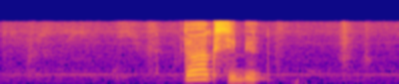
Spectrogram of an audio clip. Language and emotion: Russian, sad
